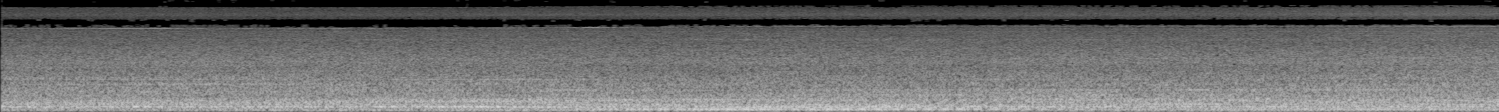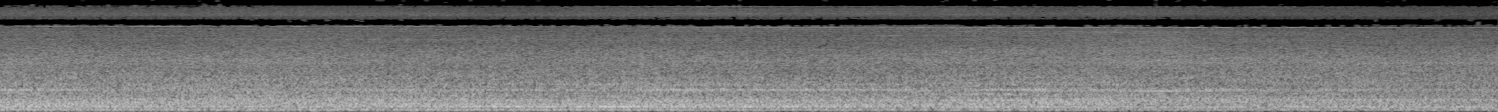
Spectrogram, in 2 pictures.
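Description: Yanmar marine diesel generator sets running steadily in a ship's engine room: a loud, continuous engine drone with a low hum underneath.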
